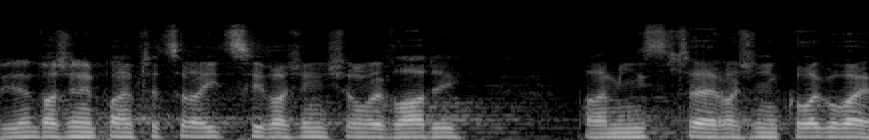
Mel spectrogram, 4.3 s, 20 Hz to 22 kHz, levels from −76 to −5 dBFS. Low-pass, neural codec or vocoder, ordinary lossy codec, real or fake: 10.8 kHz; none; AAC, 48 kbps; real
